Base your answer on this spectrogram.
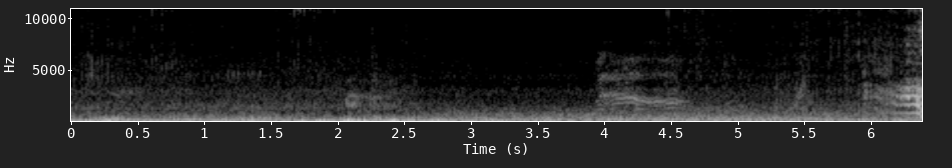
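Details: Free-roaming cat on Ikeshima, a Japanese cat island, filmed around the 2024–2025 New Year; a short wavering meow and a brief later cry cut through steady outdoor background rumble.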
